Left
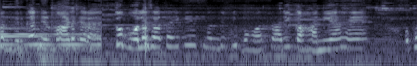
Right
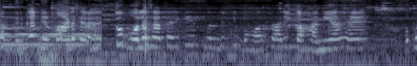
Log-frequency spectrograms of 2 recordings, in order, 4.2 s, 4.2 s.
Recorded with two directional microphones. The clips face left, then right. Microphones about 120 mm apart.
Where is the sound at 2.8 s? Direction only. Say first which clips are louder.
Left 5 dB; 45° left (ahead or behind).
